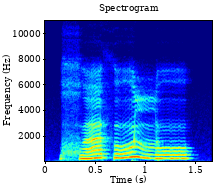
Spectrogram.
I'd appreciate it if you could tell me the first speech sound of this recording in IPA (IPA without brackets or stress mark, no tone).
xʷ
